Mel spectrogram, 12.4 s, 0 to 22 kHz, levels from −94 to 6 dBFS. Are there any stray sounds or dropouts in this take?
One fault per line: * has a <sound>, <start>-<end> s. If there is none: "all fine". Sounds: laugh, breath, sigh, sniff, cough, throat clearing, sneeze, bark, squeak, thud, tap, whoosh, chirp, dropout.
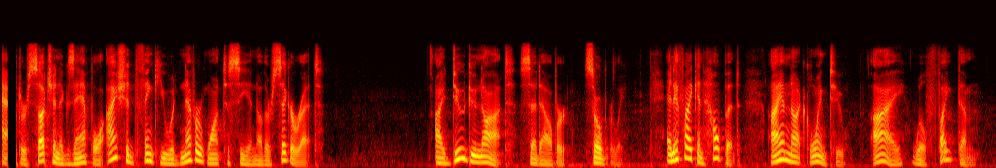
* has a dropout, 0.1-0.2 s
